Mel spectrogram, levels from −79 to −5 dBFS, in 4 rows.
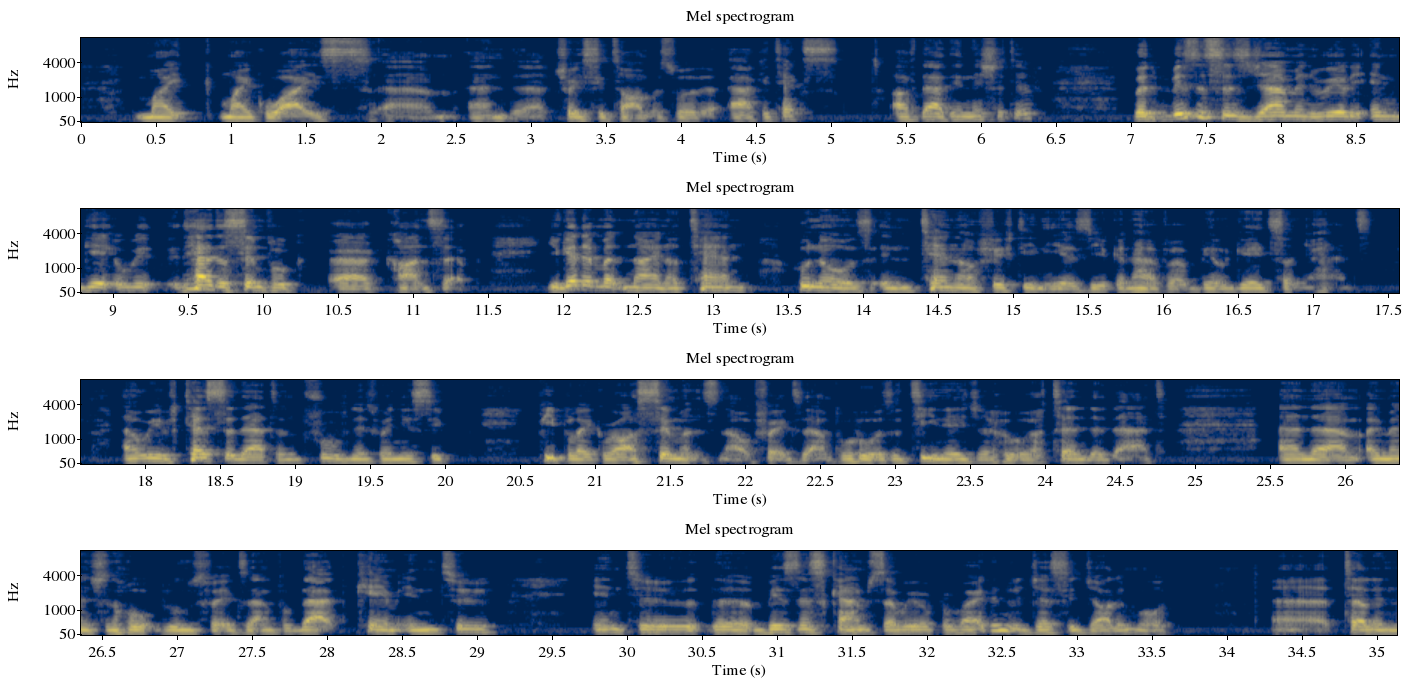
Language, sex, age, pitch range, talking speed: English, male, 50-69, 105-125 Hz, 165 wpm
